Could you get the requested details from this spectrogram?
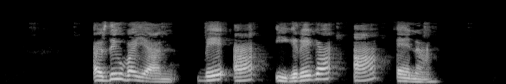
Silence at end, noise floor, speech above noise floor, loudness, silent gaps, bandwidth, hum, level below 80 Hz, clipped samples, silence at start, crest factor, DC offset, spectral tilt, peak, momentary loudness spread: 0.7 s; -70 dBFS; 53 dB; -17 LUFS; none; 8 kHz; none; -58 dBFS; under 0.1%; 0.95 s; 18 dB; under 0.1%; -4.5 dB/octave; -2 dBFS; 8 LU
